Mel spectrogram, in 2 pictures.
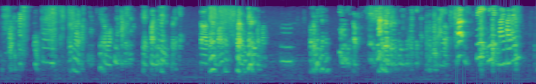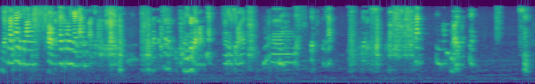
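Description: Cardboard food boxes, plates and plastic packaging being slid around and set down on a wooden table: a busy run of short knocks, scrapes and rustles.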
